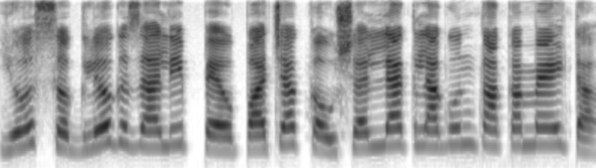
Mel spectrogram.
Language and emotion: Goan Konkani, neutral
